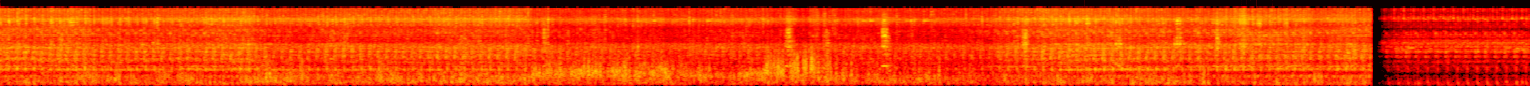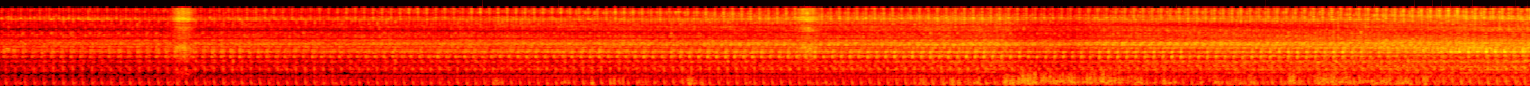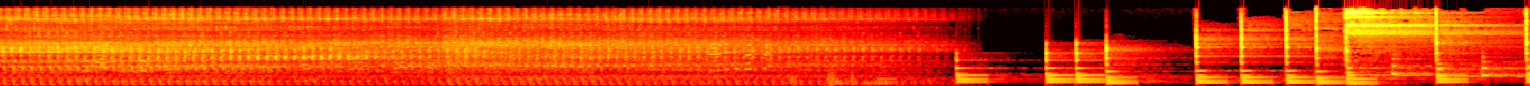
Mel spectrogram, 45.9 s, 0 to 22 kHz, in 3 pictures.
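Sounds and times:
tractor diesel engine running: 0.0s - 45.9s.

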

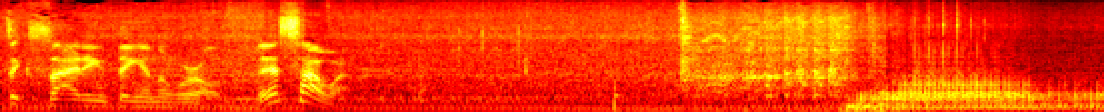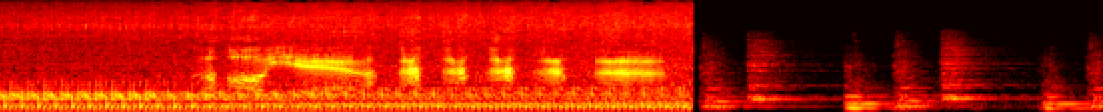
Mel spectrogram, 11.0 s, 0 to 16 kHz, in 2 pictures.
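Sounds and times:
engine revving then fast idling: 2.8s - 9.0s
starter cranking: 3.4s - 4.9s.

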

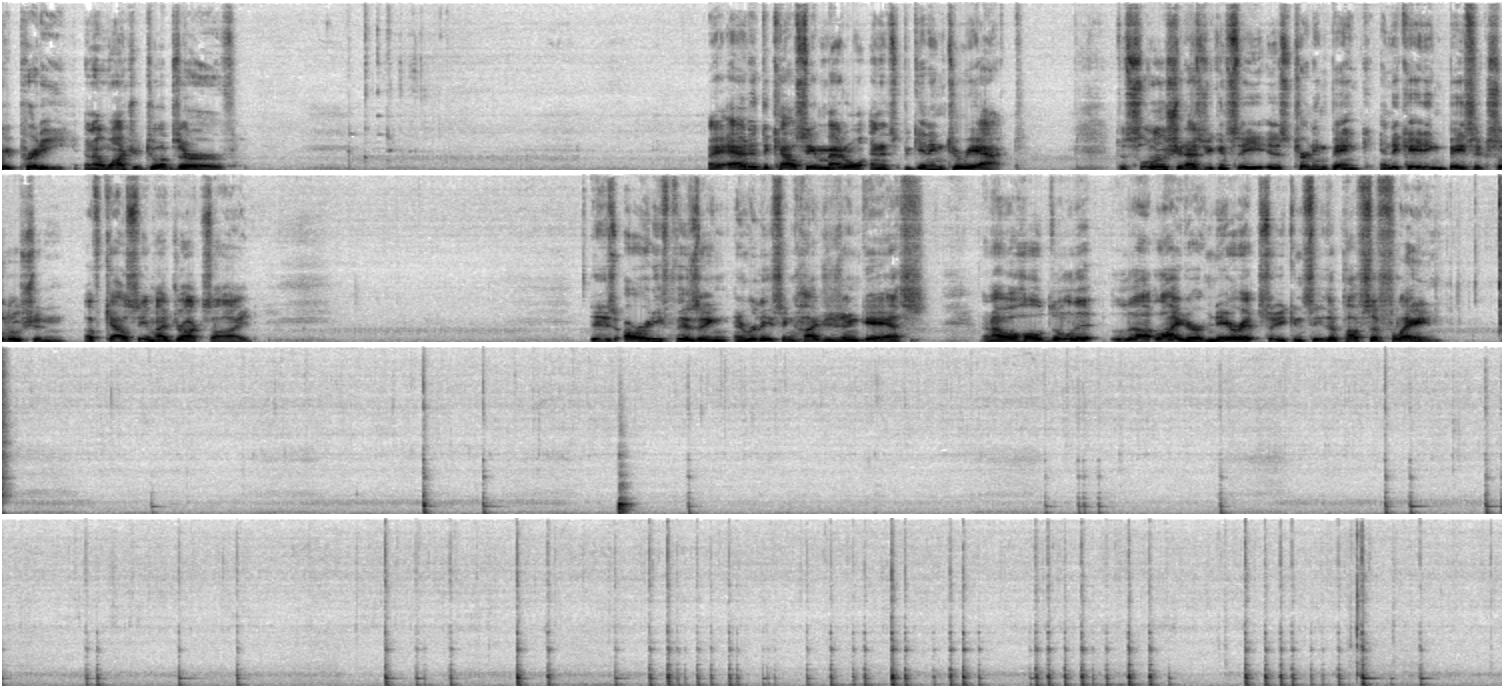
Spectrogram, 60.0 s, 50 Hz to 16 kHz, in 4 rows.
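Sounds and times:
metal fizzing in water: 3.4s - 4.5s
sharp hydrogen pops: 36.1s - 37.2s, 43.8s - 45.2s.

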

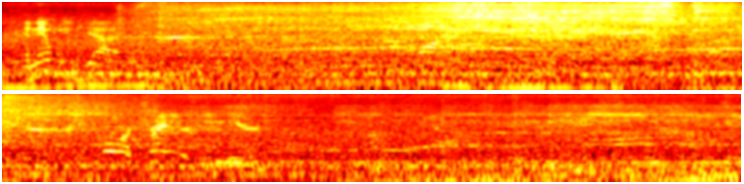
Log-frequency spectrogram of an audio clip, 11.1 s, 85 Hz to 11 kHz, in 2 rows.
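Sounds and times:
power saw cutting wood: 0.9s - 7.2s.

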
